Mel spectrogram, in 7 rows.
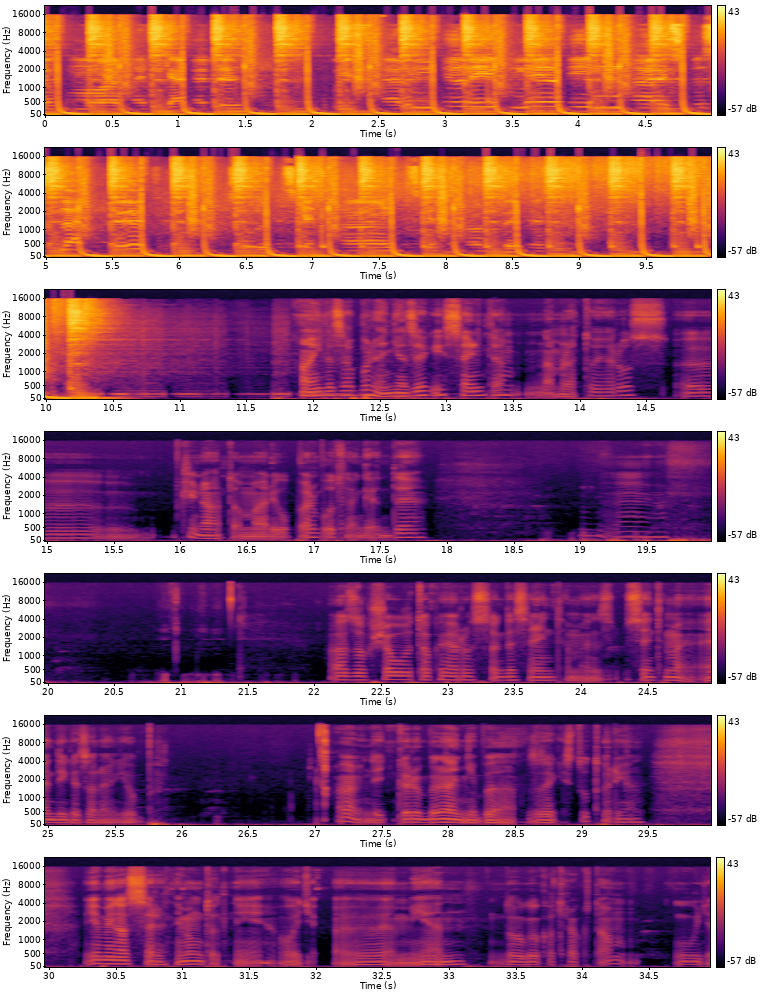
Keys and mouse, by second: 29.4 F9, 32.9 right click.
